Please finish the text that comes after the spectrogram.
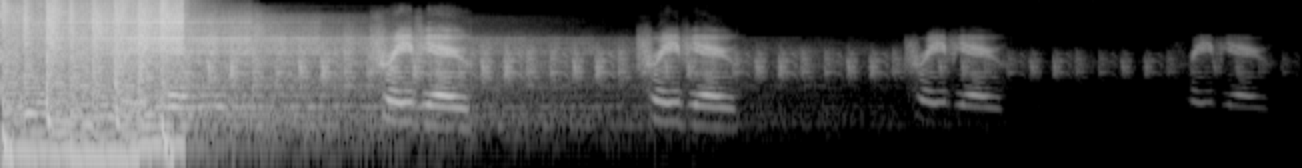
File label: massive stinger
